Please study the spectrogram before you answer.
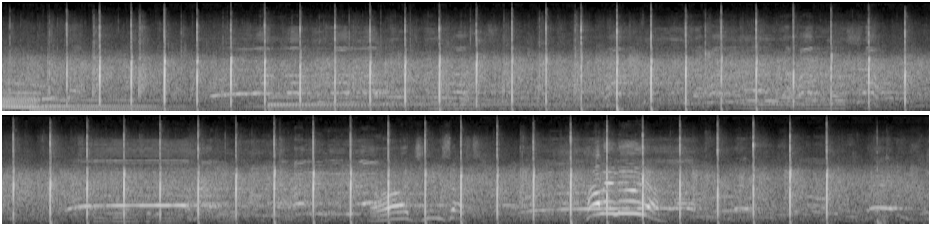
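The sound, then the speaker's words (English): An audience applauding together in a hand clap of praise to the Lord before being seated, a sustained wash of many hands clapping at a brisk, fairly steady rhythm, with voices calling out and cheering underneath, swelling briefly near the end. “Let's give the Lord a great big hand clap of praise before we're seated.”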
